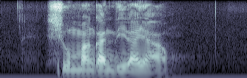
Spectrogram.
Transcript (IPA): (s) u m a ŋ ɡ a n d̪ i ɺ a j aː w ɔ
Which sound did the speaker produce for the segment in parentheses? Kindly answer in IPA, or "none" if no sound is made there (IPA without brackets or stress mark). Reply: ʃ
